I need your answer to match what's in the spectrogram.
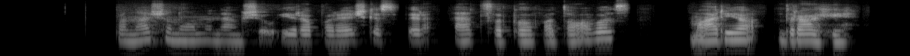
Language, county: Lithuanian, Kaunas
